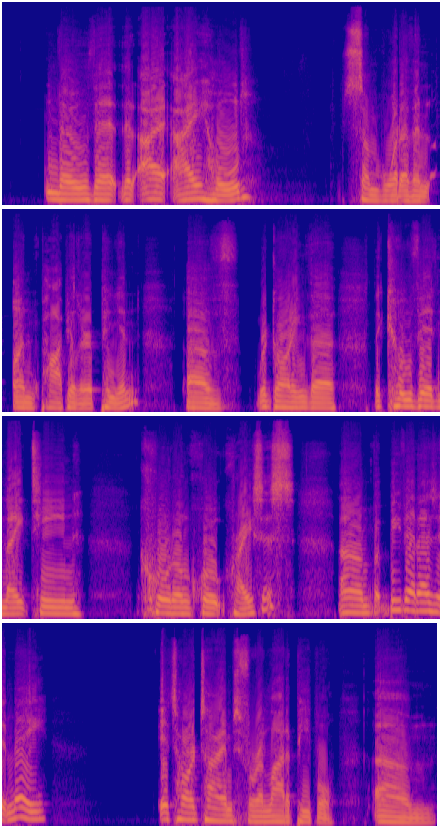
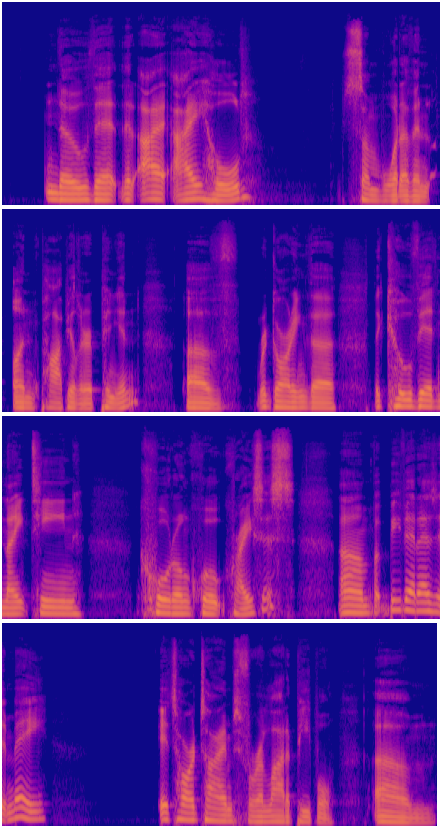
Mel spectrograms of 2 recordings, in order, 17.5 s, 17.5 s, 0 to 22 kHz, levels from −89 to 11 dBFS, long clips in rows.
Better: second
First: distortion; heavy; 12% of the sound clipped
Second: none

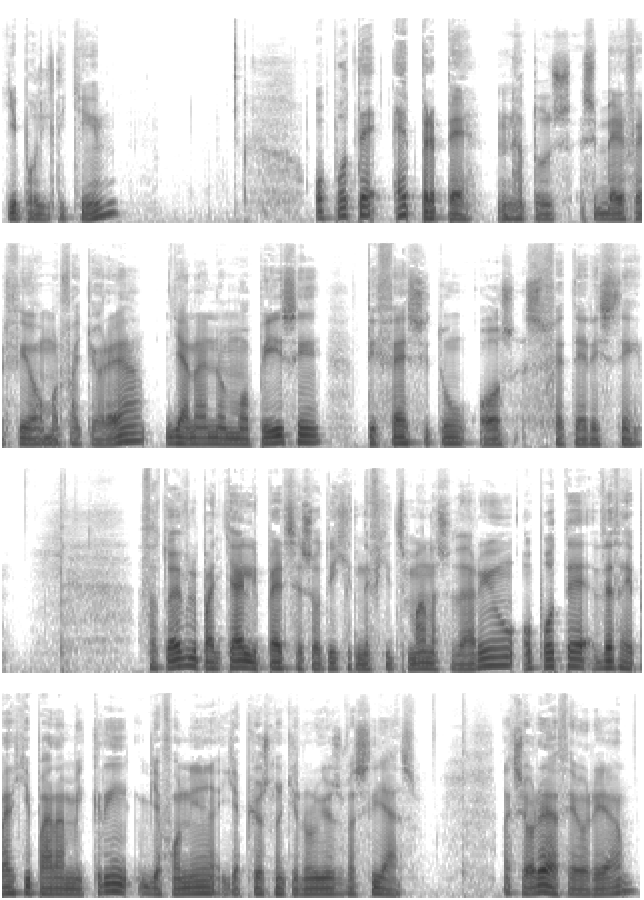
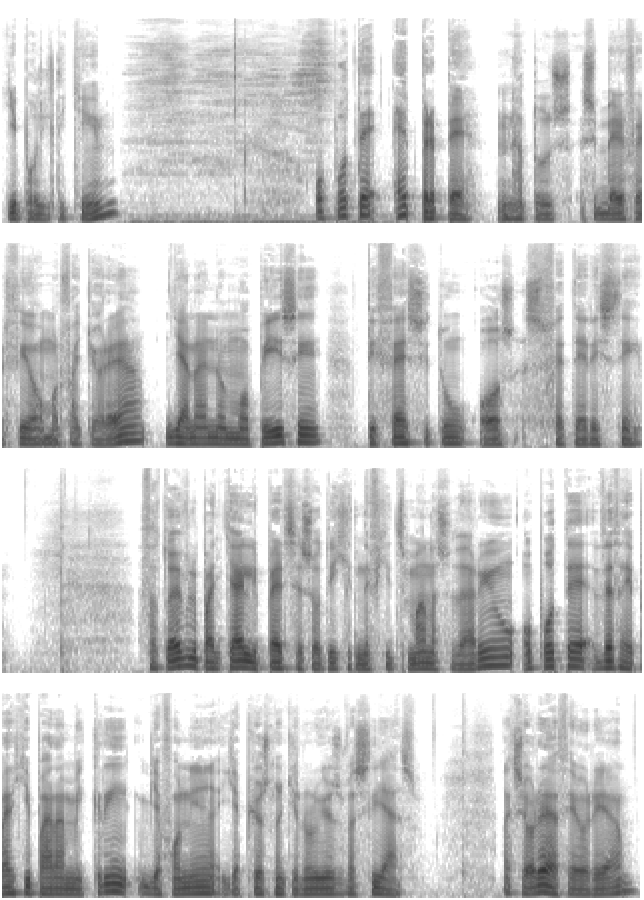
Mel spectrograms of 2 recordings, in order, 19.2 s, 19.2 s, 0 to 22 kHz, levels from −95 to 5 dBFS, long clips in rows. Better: first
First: none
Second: clattering dishes; faint; from 1 to 3 s; peak 15 dB below the speech

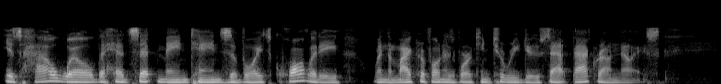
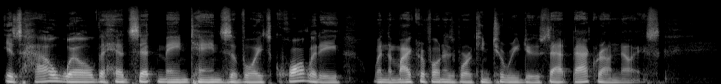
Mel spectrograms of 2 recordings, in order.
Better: second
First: garbled, watery; badly; nothing above 5.5 kHz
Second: none

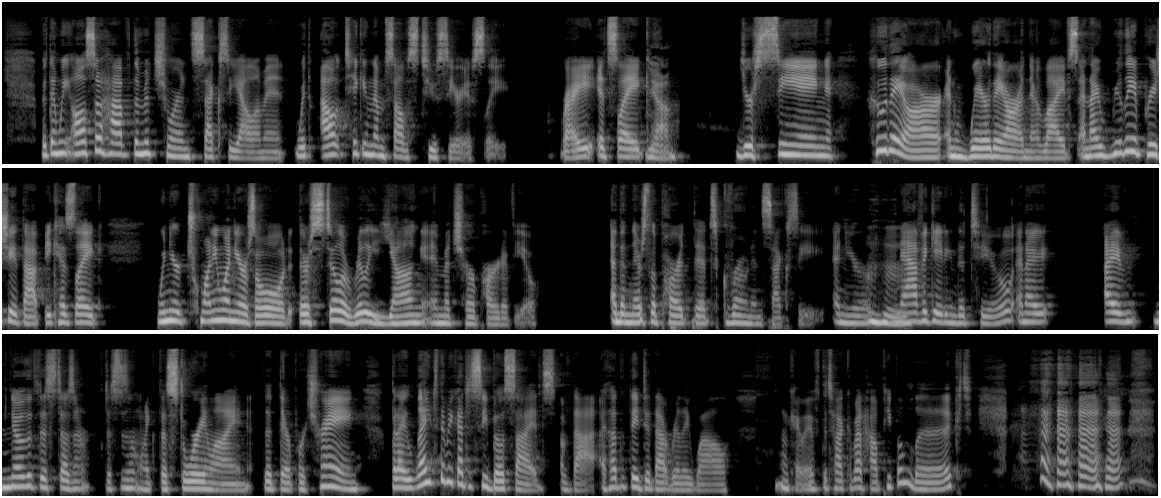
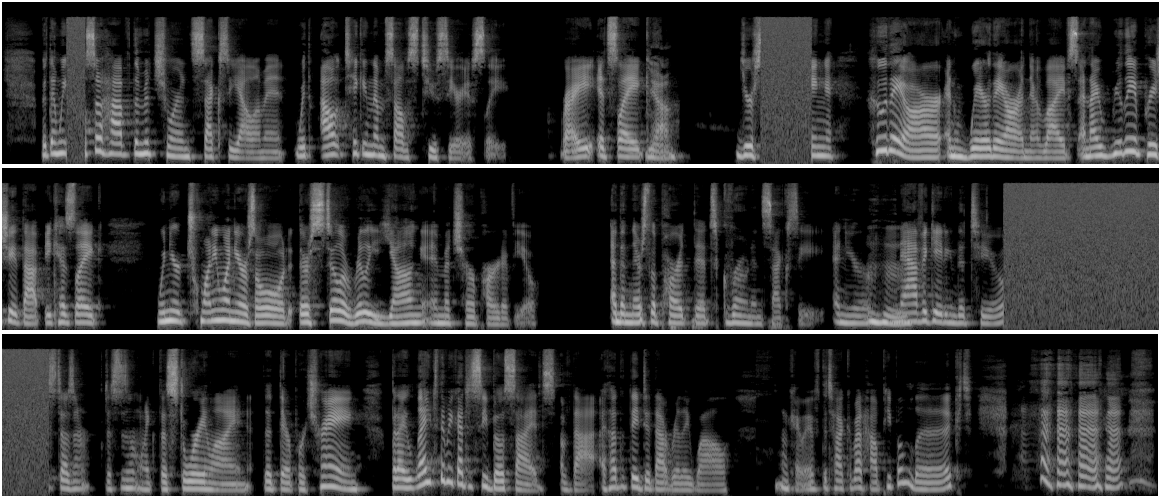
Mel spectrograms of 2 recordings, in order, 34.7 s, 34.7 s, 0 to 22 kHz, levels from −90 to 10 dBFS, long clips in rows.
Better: first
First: none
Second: audio cutting out; filled with static; at 0.5 s, at 7.5 s for 0.5 s and at 22 s for 2 s

